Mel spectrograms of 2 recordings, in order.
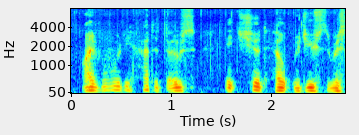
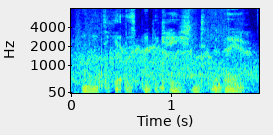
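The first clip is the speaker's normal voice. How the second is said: quick low whisper; 7 semitones lower, 19 dB quieter, much faster than usual. Acted. Doctor whispering to his companion about the medicine, fast whisper. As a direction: hurry it out under your breath. Doctor speaks aside secretly.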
